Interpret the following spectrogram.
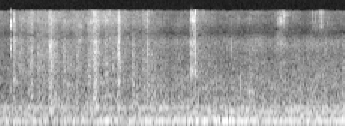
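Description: Faint clicks of chewing food close to the microphone over a steady low background hum.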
